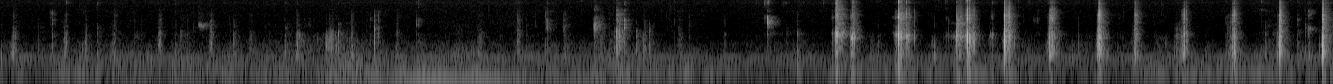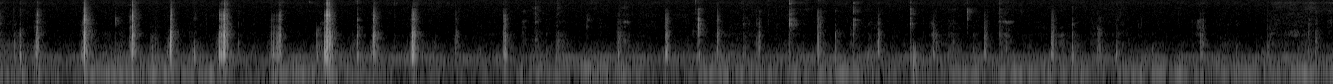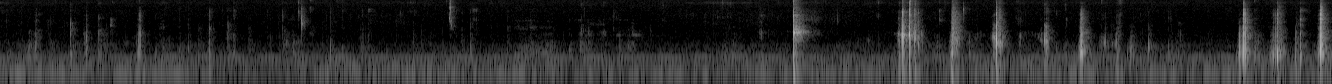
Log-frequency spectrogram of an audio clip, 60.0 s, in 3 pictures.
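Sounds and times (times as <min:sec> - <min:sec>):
crunching and chewing sweet: 0:00.0 - 0:59.9
steady low hum: 0:00.0 - 0:59.9.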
